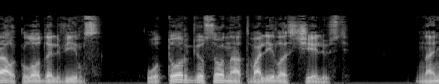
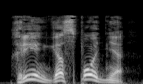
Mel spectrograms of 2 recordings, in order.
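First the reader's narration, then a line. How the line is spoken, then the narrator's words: Yelling. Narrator (Russian): заорал Вимс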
